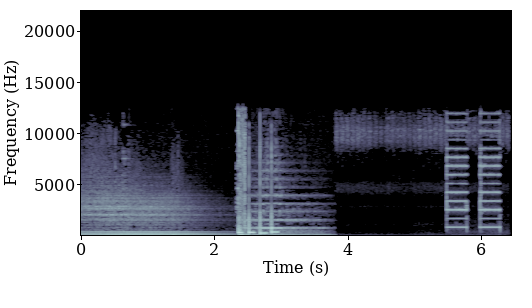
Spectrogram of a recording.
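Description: A low droning hum gives way to a burst of clattering metallic tones, then silence, and finally two short bursts of an electronic alarm clock beeping rapidly and loudly, in a radio advertisement for NIBC.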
